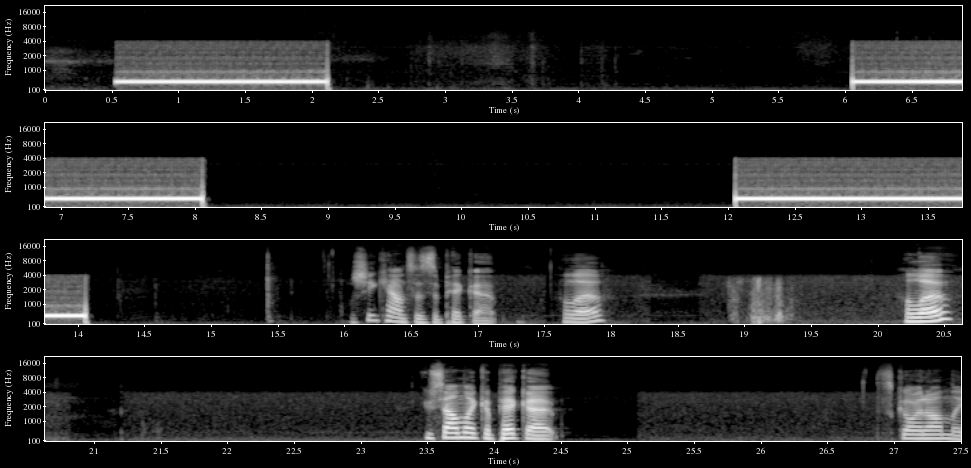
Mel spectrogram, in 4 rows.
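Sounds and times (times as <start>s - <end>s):
telephone tones while calling back: 0.5s - 2.2s, 6.0s - 8.1s, 12.0s - 14.1s
speech: 16.2s - 18.0s, 20.2s - 20.6s, 23.5s - 24.5s, 27.1s - 27.4s.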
